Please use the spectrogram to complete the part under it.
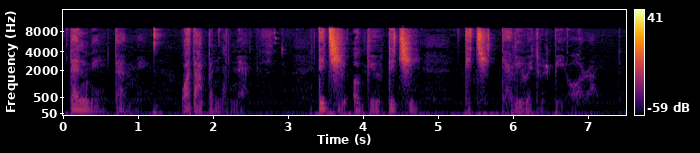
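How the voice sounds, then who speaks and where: A man voicing a kindly, boozy old French homeless man with a put-on French accent, coaxing slowly and dramatically in a breathy half-whisper. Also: fairly low pitch, expressive, bright, forceful tone, heavily acted. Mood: intense sympathy.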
